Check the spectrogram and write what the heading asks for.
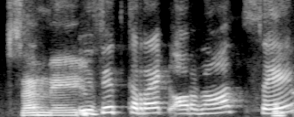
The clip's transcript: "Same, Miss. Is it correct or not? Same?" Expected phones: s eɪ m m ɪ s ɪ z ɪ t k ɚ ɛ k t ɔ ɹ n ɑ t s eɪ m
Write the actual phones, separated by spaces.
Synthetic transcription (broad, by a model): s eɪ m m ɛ ɪ z ɪ t k ɚ ɛ k t ɔ ɹ n ɑ t s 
